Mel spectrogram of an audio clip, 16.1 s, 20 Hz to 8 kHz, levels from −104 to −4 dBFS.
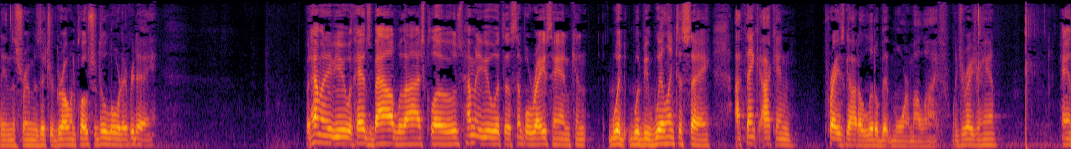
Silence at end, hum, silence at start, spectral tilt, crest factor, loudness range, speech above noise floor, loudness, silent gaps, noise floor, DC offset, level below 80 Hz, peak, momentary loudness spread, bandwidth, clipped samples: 0 s; none; 0 s; -5.5 dB/octave; 20 dB; 6 LU; 47 dB; -29 LUFS; none; -75 dBFS; under 0.1%; -62 dBFS; -8 dBFS; 14 LU; 8 kHz; under 0.1%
